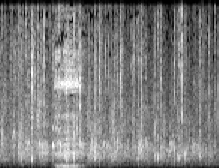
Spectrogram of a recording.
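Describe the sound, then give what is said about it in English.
A church audience claps for the Lord, a dense wash of overlapping hand claps at an even level, with a brief voice or shout rising over it near the start. “Yeah, give the Lord a clap.”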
